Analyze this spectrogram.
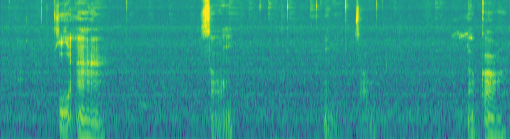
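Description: Small buttons click softly under a finger.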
